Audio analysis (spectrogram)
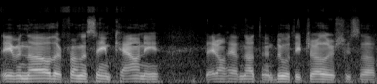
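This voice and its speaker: A man with an American accent and a monotone, flat intonation. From upstate New York, Troy. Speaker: first amendment auditor. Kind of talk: casual vlog narration while filming.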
